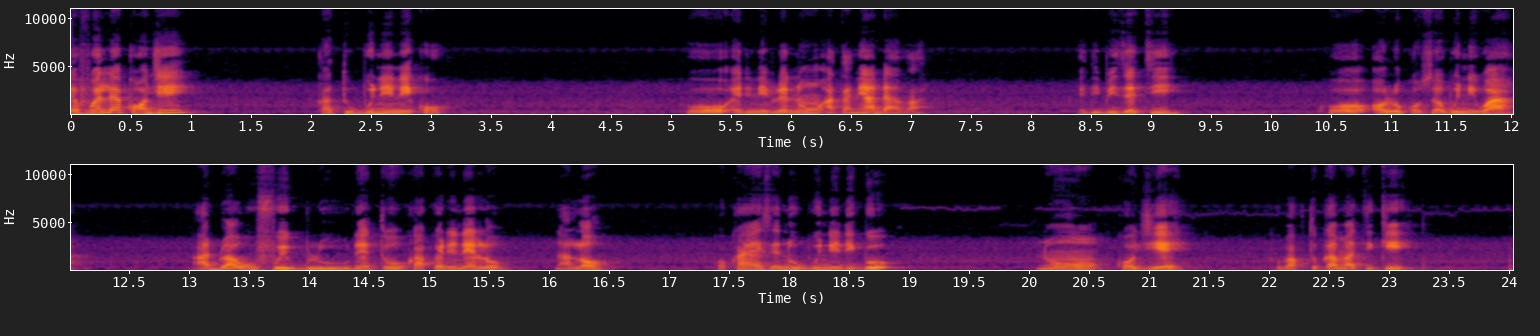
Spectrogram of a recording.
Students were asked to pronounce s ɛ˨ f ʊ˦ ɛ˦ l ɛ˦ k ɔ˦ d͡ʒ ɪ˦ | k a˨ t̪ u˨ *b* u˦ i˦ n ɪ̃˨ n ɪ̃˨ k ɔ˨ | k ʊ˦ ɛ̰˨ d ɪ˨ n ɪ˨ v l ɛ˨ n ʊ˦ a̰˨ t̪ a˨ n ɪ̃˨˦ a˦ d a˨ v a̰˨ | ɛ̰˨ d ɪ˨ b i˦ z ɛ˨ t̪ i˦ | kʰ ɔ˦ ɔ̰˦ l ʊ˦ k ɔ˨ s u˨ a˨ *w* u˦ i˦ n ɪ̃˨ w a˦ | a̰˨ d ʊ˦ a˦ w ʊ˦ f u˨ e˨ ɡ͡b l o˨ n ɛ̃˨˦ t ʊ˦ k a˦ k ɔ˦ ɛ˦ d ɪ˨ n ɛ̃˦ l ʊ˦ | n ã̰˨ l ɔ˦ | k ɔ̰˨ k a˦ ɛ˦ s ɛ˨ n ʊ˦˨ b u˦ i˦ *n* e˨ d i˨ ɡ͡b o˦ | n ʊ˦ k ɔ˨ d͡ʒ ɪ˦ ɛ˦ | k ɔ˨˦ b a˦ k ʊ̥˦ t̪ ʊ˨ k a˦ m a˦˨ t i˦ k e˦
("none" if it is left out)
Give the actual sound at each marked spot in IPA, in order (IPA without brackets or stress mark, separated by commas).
b, b, n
